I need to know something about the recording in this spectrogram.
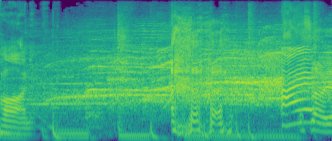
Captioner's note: crowd cheering; chuckles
